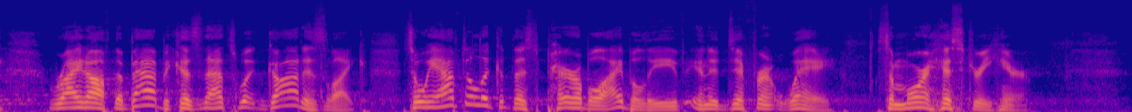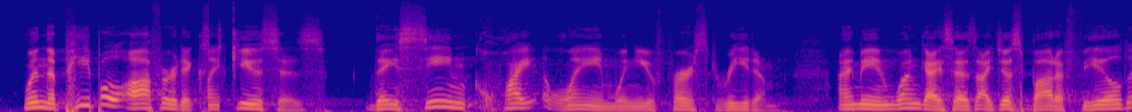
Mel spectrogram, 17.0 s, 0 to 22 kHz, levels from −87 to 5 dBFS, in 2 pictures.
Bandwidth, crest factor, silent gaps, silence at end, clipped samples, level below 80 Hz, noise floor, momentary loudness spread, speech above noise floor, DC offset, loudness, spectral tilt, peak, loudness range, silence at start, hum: over 20 kHz; 18 dB; none; 0 s; under 0.1%; -54 dBFS; -61 dBFS; 10 LU; 30 dB; under 0.1%; -32 LUFS; -6.5 dB/octave; -12 dBFS; 3 LU; 0 s; none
